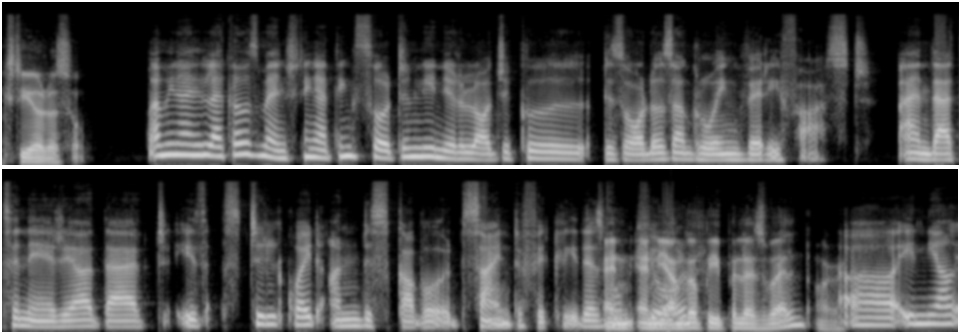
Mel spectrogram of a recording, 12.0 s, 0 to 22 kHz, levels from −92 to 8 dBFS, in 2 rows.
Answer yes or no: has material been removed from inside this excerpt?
yes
